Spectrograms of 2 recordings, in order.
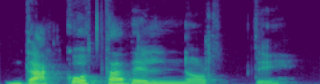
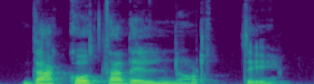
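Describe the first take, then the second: Both takes have the same delivery.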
